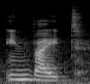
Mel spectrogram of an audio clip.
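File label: "invite", US English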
